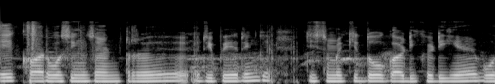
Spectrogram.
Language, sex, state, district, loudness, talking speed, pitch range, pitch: Hindi, male, Uttar Pradesh, Shamli, -16 LUFS, 145 wpm, 145-155 Hz, 150 Hz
